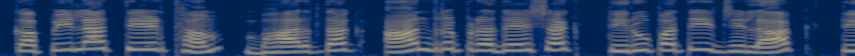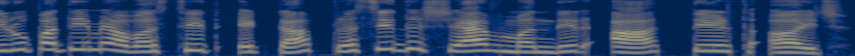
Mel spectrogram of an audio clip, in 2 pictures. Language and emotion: Maithili, neutral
